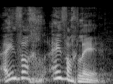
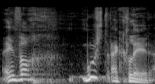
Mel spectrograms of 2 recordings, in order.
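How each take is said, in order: First: Said in the usual way. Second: Swiss German dialect. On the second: Shown as a demonstration. Preacher first gives the Swiss German words, Swiss German accent. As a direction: say "Mustreck leer" in broad Swiss German dialect. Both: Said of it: "Kann man das auch hochdeutsch sagen?".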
